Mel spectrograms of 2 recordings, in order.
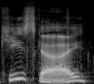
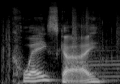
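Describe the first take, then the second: First: The first word sounds like 'key'. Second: The first word sounds like 'kway'. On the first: The speaker calls it right. "Like Key Sky" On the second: The speaker calls it wrong. "up until recently I was pronouncing Quay Sky"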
